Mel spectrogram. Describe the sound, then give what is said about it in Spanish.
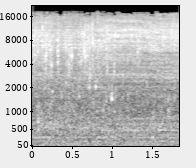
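Water runs steadily from a tap in a house, a continuous pouring hiss and trickle that stays even throughout, with no voices. “Ya había subido la mitad de las escaleras cuando el agua volvió a escucharse.”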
